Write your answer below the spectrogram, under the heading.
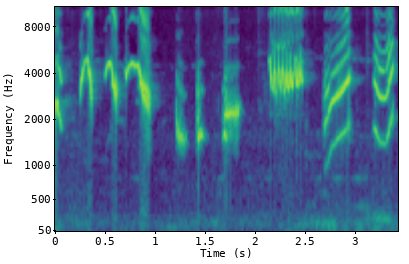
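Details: Asian pied starling in full varied song, used as a lure to prompt singing: looping whistled notes, short chirps, and a harsh buzzy burst, then rising slurred whistles, over faint low background noise.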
